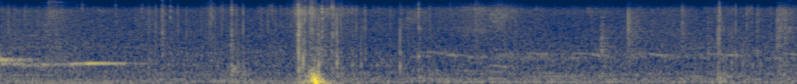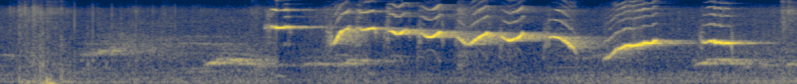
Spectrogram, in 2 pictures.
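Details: Greater green leafbird song: a fast series of loud, wavering whistled notes sliding down in pitch, about a dozen in under three seconds, after quiet with a couple of knocks and a soft lower call.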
